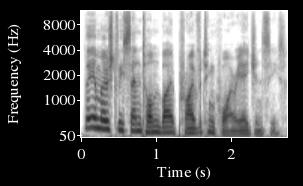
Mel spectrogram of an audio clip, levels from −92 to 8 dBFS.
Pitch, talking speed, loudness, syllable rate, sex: 150 Hz, 195 wpm, -17 LUFS, 6.5 syllables/s, male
